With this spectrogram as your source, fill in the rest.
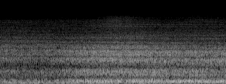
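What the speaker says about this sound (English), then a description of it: "Great noise from that Embraer" Steady, loud roar of an Embraer jet's engines at Manchester Airport, a broad continuous rumble and hiss that swells slightly and holds throughout, with no voices.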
